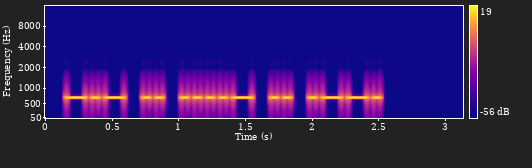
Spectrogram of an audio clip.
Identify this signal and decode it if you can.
Morse code, heard as a keyed tone, about 25 wpm, 700 Hz. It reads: KI4IP
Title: USA Call Signs Repeated 3x 25wpm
